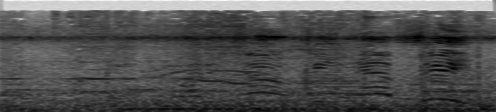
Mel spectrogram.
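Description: Sea-Doo jet ski engine idling with a steady low hum, with voices over it.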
